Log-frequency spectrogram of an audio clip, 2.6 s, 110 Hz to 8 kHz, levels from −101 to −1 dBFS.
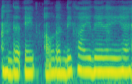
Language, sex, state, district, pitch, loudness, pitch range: Hindi, female, Chhattisgarh, Raipur, 205 Hz, -10 LUFS, 195-210 Hz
